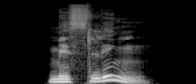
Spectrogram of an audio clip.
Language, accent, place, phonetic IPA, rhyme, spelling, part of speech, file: German, Germany, Berlin, [mɪsˈlɪŋ], -ɪŋ, missling, verb, De-missling.ogg
- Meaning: singular imperative of misslingen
